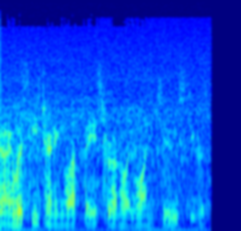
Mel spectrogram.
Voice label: Aviation 122.7; KSTE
